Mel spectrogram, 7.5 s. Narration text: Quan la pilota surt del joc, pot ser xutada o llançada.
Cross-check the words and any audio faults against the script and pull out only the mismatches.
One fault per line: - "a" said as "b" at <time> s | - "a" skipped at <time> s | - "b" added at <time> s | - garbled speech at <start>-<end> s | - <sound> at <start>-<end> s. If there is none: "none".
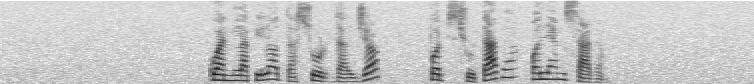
- "ser" skipped at 4.5 s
